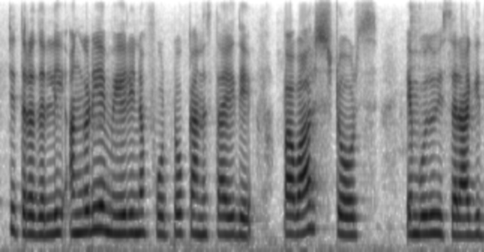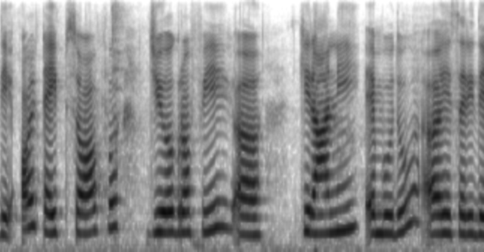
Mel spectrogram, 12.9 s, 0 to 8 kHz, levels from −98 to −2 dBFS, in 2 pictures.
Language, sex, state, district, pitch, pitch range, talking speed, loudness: Kannada, female, Karnataka, Belgaum, 230 Hz, 220-250 Hz, 75 wpm, -14 LUFS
